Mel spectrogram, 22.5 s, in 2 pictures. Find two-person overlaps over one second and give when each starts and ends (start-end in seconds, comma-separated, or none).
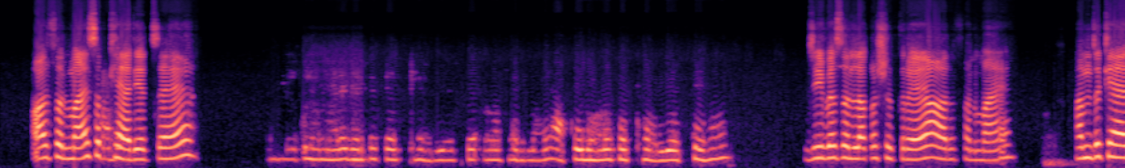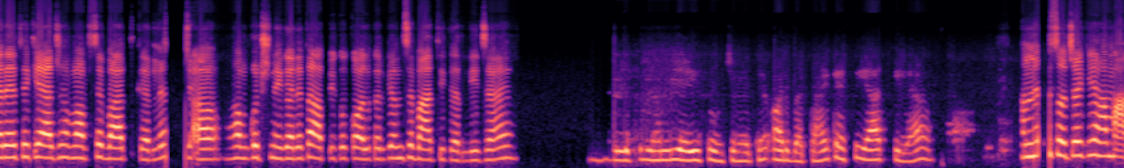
none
